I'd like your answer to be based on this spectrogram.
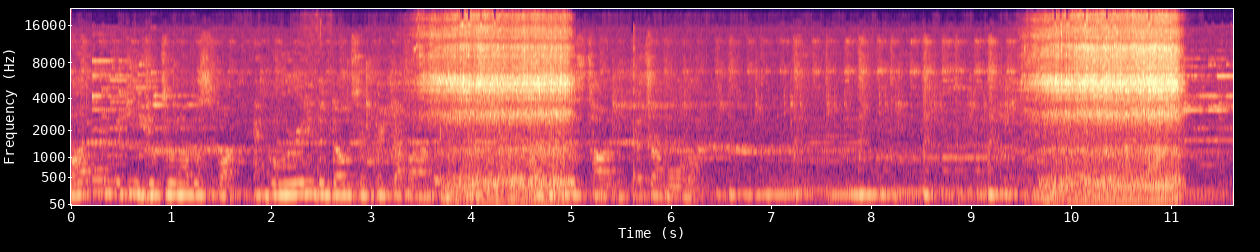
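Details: Female Neo mastiff cross dog snoring loudly: two long, harsh, rattling snoring breaths over a television playing music and talk in the room.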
